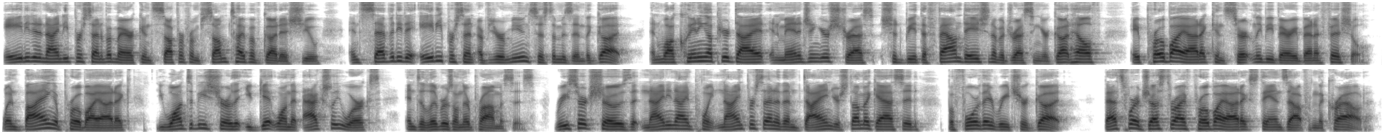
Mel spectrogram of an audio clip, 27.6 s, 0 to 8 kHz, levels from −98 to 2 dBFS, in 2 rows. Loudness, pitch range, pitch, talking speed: -18 LUFS, 125-160 Hz, 140 Hz, 215 wpm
